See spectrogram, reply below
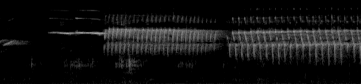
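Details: Harz Roller canary for song training, giving a brief whistle, then long rolling rattled trills held at a steady pitch, one trill running into the next.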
